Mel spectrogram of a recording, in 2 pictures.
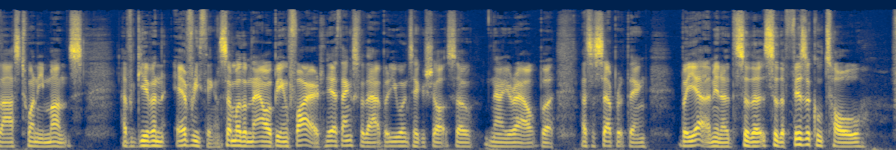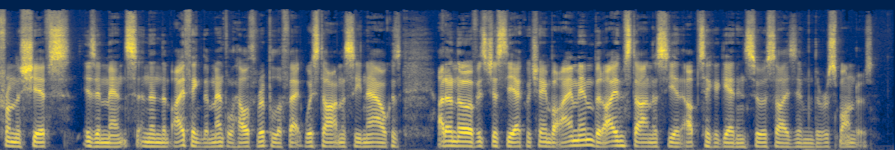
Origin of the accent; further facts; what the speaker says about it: England, United Kingdom; now in United States; back at my home country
